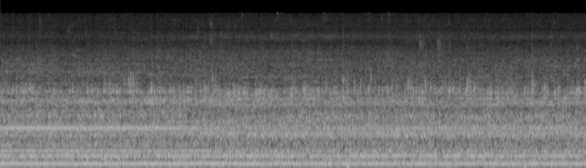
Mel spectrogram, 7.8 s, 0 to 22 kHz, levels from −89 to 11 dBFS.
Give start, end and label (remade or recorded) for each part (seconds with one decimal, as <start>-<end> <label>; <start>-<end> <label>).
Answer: 0.0-1.0 recorded; 1.0-5.7 remade; 5.7-6.4 recorded; 6.4-7.2 remade; 7.2-7.8 recorded

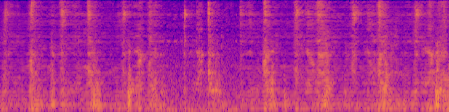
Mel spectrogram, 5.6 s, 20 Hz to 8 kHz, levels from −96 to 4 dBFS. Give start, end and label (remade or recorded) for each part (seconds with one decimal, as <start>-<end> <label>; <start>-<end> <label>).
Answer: 0.0-2.0 remade; 2.0-3.0 recorded; 3.0-5.6 remade

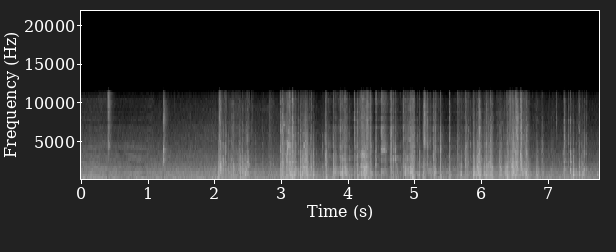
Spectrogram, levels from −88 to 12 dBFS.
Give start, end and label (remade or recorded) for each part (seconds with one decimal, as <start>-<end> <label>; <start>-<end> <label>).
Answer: 0.0-1.1 remade; 1.1-3.7 recorded; 3.7-5.8 remade; 5.8-7.8 recorded

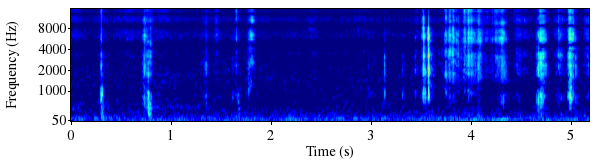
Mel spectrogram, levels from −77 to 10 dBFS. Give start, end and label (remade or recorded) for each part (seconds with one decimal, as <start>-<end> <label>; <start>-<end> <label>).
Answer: 0.0-0.6 recorded; 0.6-2.6 remade; 2.6-4.0 recorded; 4.0-4.8 remade; 4.8-5.2 recorded

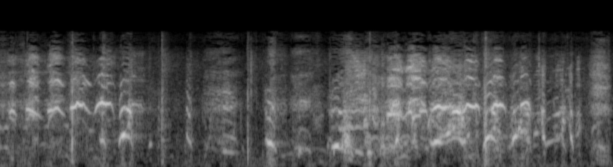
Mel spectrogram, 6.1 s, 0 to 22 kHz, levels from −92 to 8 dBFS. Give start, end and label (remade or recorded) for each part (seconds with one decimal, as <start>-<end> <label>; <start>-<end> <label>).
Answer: 0.0-6.1 recorded

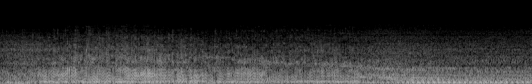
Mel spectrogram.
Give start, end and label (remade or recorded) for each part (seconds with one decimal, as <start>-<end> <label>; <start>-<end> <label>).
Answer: 0.0-0.4 recorded; 0.4-3.6 remade; 3.6-5.3 recorded

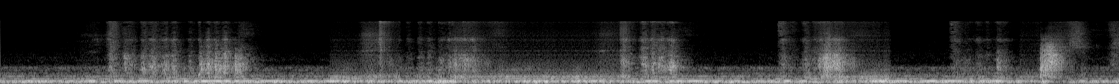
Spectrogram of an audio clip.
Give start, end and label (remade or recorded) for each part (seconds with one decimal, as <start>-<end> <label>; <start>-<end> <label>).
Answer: 0.0-3.3 recorded; 3.3-4.0 remade; 4.0-4.5 recorded; 4.5-6.3 remade; 6.3-8.2 recorded; 8.2-8.9 remade; 8.9-10.2 recorded; 10.2-10.7 remade; 10.7-11.2 recorded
